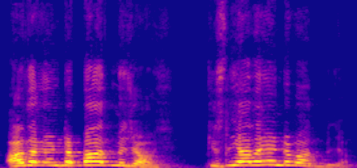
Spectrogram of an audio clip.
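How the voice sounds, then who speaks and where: A man's voice: very high voice, lively intonation. A male Shia cleric giving a conversational religious talk, lecturing through anecdotes and rhetorical questions.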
